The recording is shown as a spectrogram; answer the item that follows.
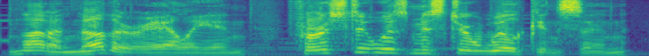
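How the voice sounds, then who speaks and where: A woman's voice: a bass voice, very animated, soft background music, pitched below the performer's own voice, heavily acted. A woman voicing an eager young schoolboy. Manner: eager, quick to propose plans. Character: curious excitable schoolboy, sure of his ideas. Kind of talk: audiobook character reading.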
